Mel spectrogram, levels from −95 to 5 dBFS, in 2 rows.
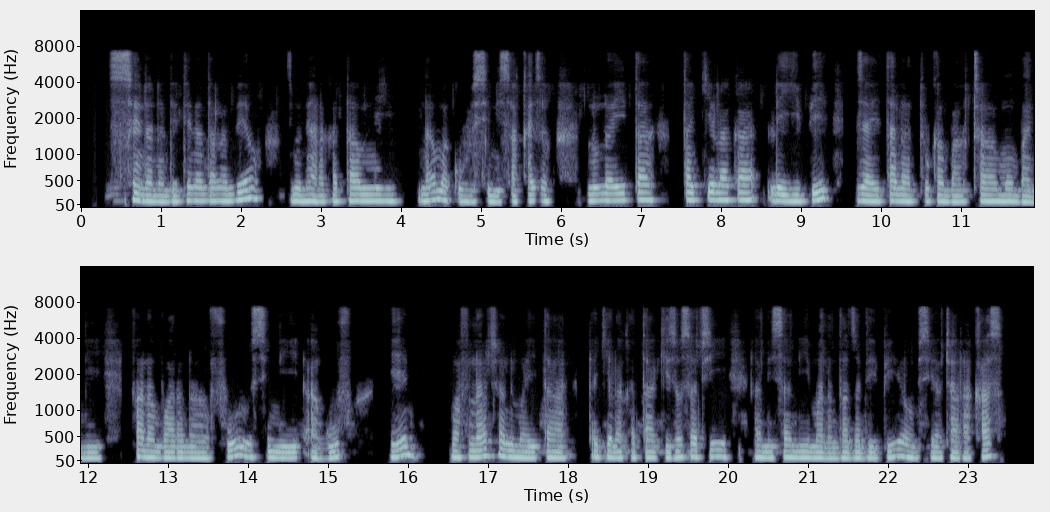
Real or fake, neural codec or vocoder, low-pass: real; none; 7.2 kHz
